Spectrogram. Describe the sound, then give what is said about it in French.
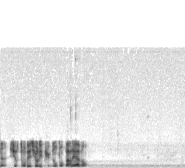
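A voice run through a telephone-style filter sounds thin and tinny, with the low and high ends cut away. The filtered speech fills the first half, then fades into a faint low hum. “Je vais vous mettre un filtre comme si vous étiez, euh, euh, comme si vous étiez par téléphone.”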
